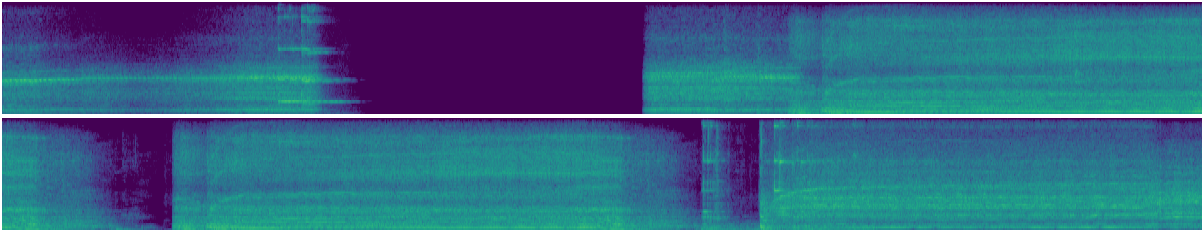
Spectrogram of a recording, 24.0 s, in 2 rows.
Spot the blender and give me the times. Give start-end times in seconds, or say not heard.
0.0-3.2, 6.4-23.9.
